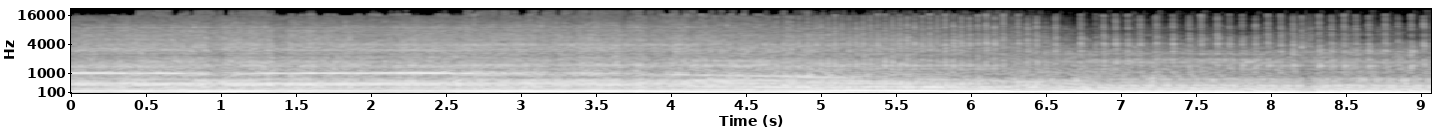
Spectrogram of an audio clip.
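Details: Echo PB770H two-stroke blower with a hot-restart problem, after an adjustment screw was backed off a quarter turn, started with no prime or choke: note drops steadily from high revs to a settled, even idle; a clean, healthy hot start.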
